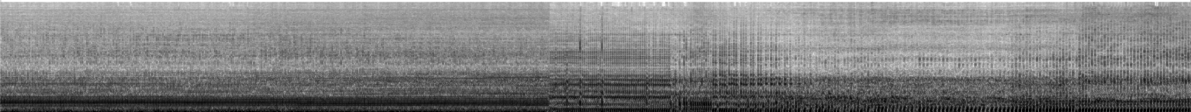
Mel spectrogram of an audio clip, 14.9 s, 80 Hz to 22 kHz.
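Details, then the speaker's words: DuroMax 208 mini bike with VM22 Mikuni carb and 115 main jet, riding at top speed, topped out: hard steady buzz, pitch holding flat then shifting as it rolls off; clean, snappy full-throttle running. "definitely nice and snappy with this gear ratio so it seems like it runs pretty decent with a 115 Main"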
